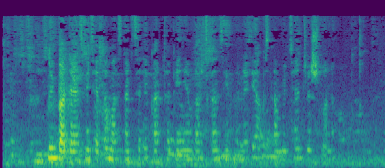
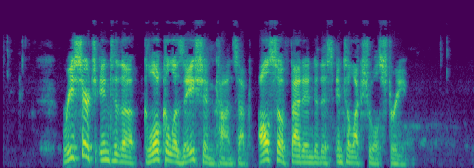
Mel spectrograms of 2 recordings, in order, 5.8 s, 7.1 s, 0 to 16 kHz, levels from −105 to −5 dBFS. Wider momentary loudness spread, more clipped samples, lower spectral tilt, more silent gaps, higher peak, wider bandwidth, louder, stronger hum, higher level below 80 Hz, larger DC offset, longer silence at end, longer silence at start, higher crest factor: first, 21 LU vs 12 LU; neither; first, -4.5 dB/octave vs -3 dB/octave; neither; about the same, -2 dBFS vs -2 dBFS; first, 11.5 kHz vs 7.4 kHz; second, -27 LUFS vs -20 LUFS; neither; about the same, -52 dBFS vs -56 dBFS; neither; second, 0 s vs 1.05 s; second, 0.05 s vs 0.95 s; about the same, 24 dB vs 20 dB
